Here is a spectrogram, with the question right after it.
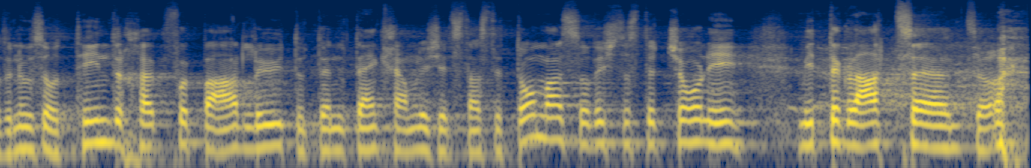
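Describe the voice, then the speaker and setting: In an ordinary speaking voice, a man talks at a fairly quick pace with a fairly high pitch. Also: fairly even intonation. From Swiss, raised partly in Peru and Bolivia. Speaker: missionary. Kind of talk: sermon.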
